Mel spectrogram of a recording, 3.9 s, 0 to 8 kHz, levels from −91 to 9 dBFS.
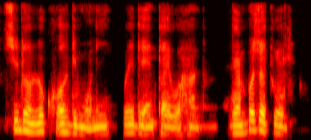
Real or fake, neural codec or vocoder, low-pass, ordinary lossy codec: fake; codec, 44.1 kHz, 3.4 kbps, Pupu-Codec; 7.2 kHz; AAC, 48 kbps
